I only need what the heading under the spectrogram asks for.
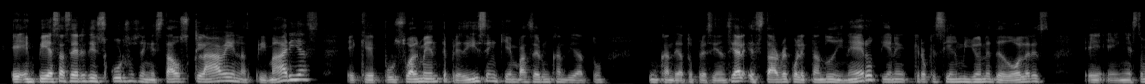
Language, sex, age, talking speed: Spanish, male, 30-49, 195 wpm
